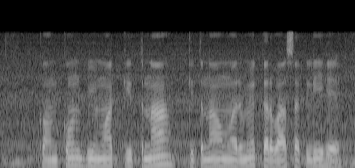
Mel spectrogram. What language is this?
Magahi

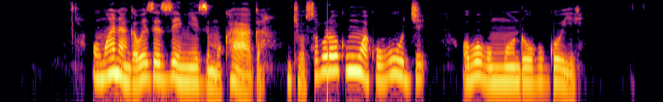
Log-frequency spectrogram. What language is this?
Ganda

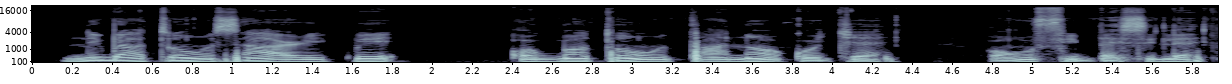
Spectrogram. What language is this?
Yoruba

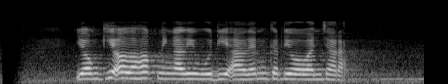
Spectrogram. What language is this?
Sundanese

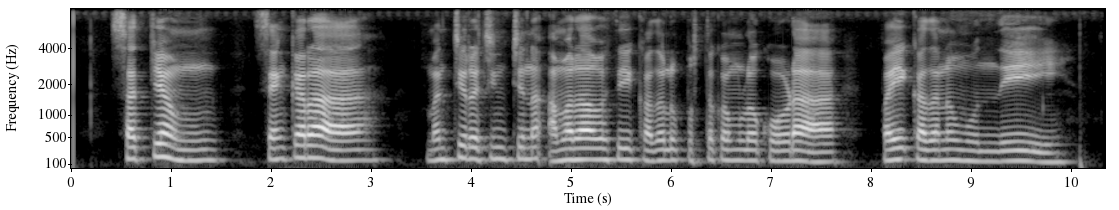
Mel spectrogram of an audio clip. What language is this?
Telugu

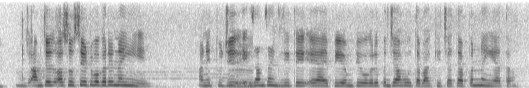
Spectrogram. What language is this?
Marathi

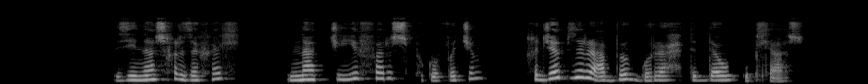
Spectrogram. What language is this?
Kabardian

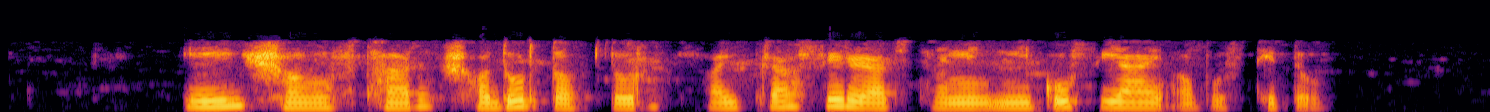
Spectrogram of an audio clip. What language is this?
Bangla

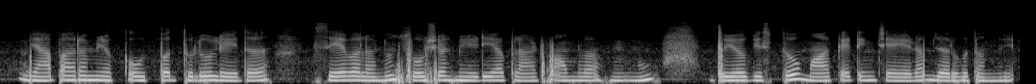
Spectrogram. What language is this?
Telugu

